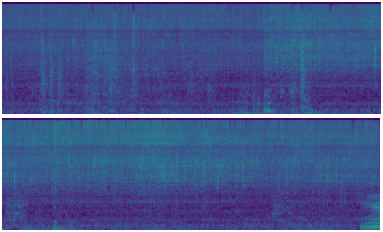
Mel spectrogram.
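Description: Meat for a beef stew sizzles steadily in a hot pan, with a continuous bright crackling hiss that swells louder partway through and carries on close and unbroken, with occasional soft knocks and no talking.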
